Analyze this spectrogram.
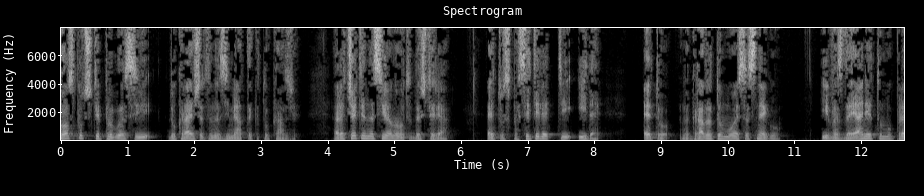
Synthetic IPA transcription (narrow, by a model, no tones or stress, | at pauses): ɔspot̪ʃt̪ɛpɾoɡlˠɐsi | d̪okɾaɛʃt̪ət̪ənɐzɛmʲjat̪əkɐ̥t̪ɔkazɛ̰ | ɾɛt͡ʃɛt̪ɛnɐsiɔnovət̪əd̪ɐʃt̪ɛɾʲa̰ | ɛt̪ospɐsit̪ɛlʲət̪ːiid̪ɛ̰ | ɛt̪o̰ | nɐɡɾad̪ət̪əmʊɛsɐsnɛɡo̰ | ivɐzd̪ɐjaniɛt̪omʊpɾɛ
